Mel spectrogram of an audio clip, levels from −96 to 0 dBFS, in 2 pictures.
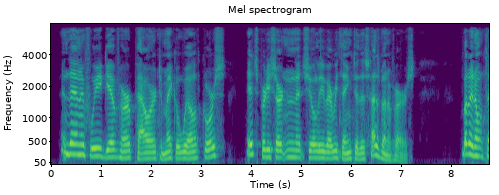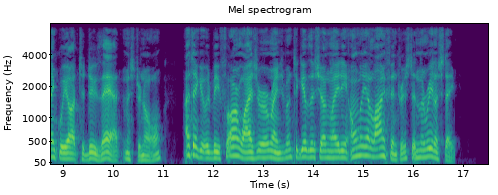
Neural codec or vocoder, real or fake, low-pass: none; real; 7.2 kHz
